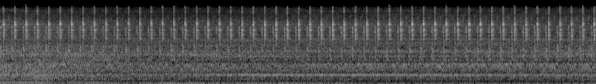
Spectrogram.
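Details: Alfa Romeo 147 1.6 Twin Spark 120hp at idle, started two days after an oil change with 10W40 and an engine flush: sharp, regular metallic tick about three per second; fixed by replacing all 16 hydraulic lifters.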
